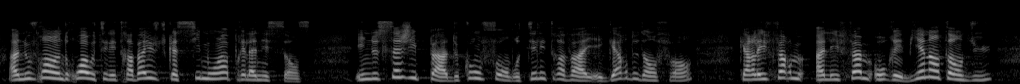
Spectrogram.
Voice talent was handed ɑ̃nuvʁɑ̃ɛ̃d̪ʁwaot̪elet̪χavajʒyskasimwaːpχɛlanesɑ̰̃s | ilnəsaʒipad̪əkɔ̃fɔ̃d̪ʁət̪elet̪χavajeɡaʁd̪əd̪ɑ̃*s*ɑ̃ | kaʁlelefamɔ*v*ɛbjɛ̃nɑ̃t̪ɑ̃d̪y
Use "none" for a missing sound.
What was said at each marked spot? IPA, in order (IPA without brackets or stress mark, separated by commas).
f, ʁ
